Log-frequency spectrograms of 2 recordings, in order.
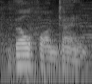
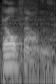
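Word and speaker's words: Bellefontaine: Box Masters yes and on the internet pronunciation thing it says belf Fontaine Ohio uh but our buddy John dolphin told us that the locals call it Bell Fountain so at the risk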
